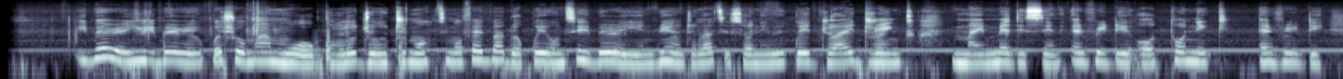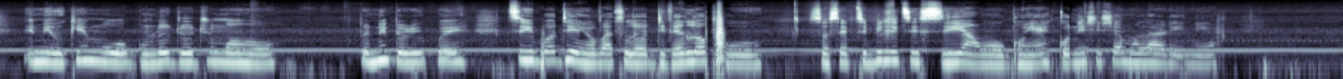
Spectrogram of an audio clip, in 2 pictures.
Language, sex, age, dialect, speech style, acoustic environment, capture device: Yoruba, female, 18-24, Nigeria - Ibadan, focused, appliances, mobile / Linux / Chrome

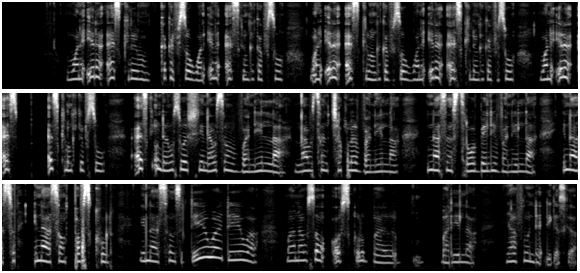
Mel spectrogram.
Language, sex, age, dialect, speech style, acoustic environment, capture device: Hausa, male, 25-34, Nigeria - Kano, focused, nature, mobile / macOS / Safari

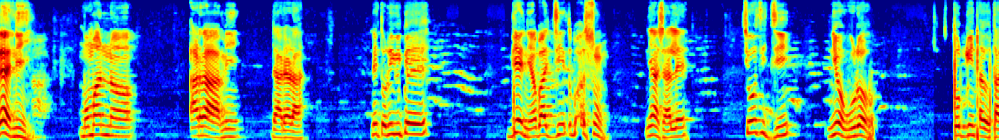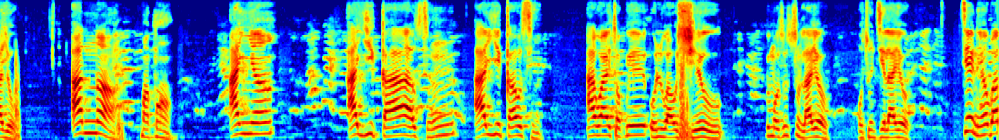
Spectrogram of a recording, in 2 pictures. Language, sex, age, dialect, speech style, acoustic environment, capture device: Yoruba, male, 25-34, Nigeria - Ibadan, happy, people talking, mobile / Linux / Chrome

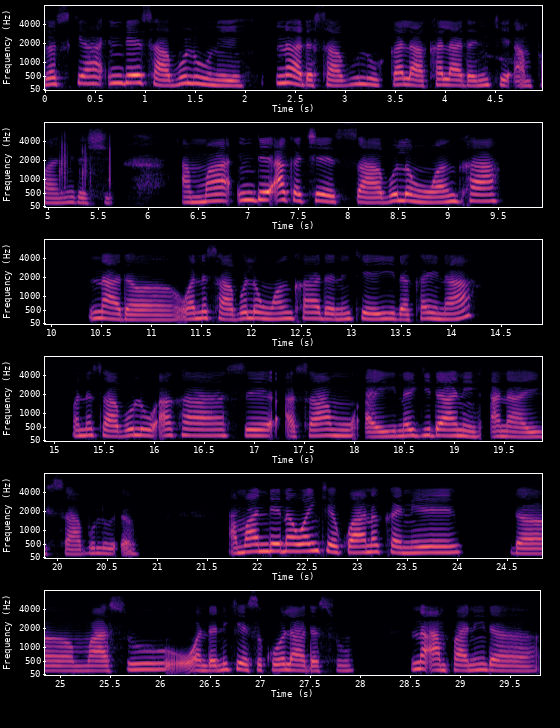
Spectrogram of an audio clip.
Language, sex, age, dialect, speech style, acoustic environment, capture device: Hausa, female, 25-34, Nigeria - Ibadan, excited; happy, silence, desktop / Linux / Chrome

